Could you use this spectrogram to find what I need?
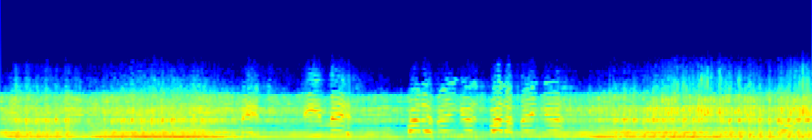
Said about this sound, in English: But this time, it is not a ship they aim for. Their target is a group of defenseless, oil-blackened men clinging desperately to a tiny raft. Now the planes circle and come roaring in for the kill.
